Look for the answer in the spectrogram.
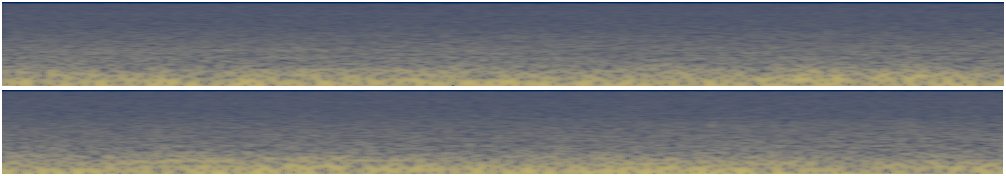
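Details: Only steady hiss and low rumbling wind noise are heard, with no animal calling.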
